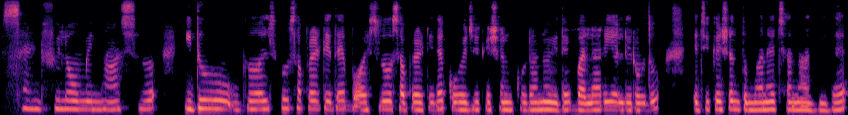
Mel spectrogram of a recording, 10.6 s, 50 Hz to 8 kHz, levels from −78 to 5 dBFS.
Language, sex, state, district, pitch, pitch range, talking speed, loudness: Kannada, female, Karnataka, Bellary, 200 Hz, 190-215 Hz, 105 wpm, -22 LUFS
